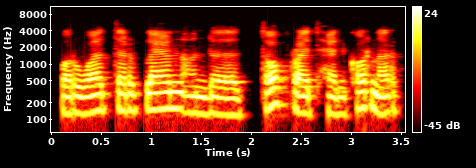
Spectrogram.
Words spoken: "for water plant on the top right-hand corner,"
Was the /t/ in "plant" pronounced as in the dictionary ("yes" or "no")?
no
